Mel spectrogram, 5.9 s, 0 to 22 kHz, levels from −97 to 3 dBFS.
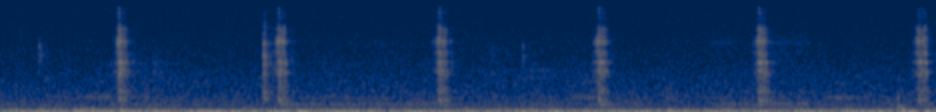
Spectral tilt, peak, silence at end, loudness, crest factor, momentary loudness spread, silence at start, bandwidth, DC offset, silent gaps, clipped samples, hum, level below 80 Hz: -3 dB/octave; -34 dBFS; 0 s; -57 LUFS; 16 dB; 8 LU; 0 s; 16.5 kHz; under 0.1%; none; under 0.1%; none; -52 dBFS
